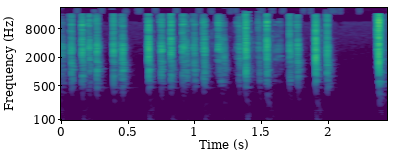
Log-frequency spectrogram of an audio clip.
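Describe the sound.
Someone types on a computer keyboard, entering a name and number: many quick, light key clicks in an uneven rhythm, fairly faint, with a short pause before a final few taps.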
